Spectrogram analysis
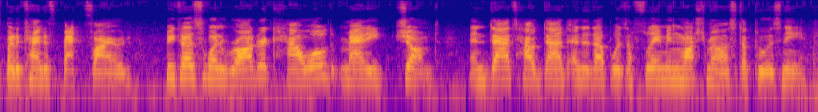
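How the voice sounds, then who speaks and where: Female narrator for a children's comic novel read-aloud, voice a little high, recorded with some background noise. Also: fairly even intonation, moderate pace. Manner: acts out sound effects and exclamations. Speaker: book narrator.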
